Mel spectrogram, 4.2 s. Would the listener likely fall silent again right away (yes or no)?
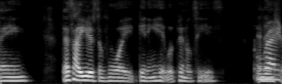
no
